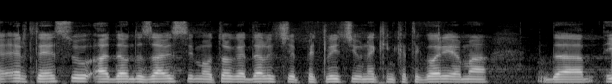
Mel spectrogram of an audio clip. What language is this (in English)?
Serbian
